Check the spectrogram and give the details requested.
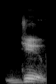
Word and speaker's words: Doo: Oh, I thought his I dog meant to say, I thought I meant to say her name is Doo, like Mountain Dew, D-E-W.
